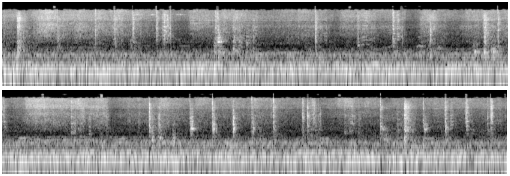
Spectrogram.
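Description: Two metal spatulas chopping and scraping chicken and onions on a steel flat-top griddle: many irregular sharp clacks of the blades on the plate over the steady sizzle of the frying meat, with a constant low hum underneath.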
